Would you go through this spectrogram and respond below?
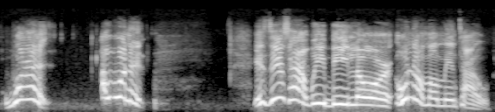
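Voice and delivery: high, loud, taken-aback outburst; mock disbelief. Preacher reacting to Cain killing his brother, mock disbelief. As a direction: squawk it in playful shock.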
